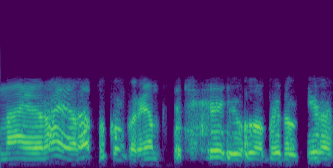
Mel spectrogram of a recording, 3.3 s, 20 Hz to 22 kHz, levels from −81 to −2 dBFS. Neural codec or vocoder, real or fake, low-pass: codec, 32 kHz, 1.9 kbps, SNAC; fake; 3.6 kHz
